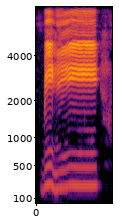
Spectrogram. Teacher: ہاں کے نیچے کھڑا مادہ ہے، اس کو ایک الف کے برابر کھینچنا ہے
